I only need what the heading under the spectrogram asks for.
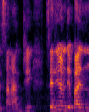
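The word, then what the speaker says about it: sannakji: Li écrit S A N trait d'union N-A-K-J-I, je crois. M'kwè ça. Kon sa l'écrit, mais li prononce Sanagi.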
